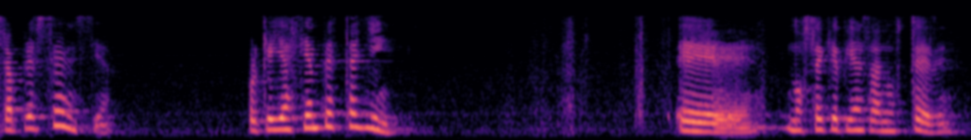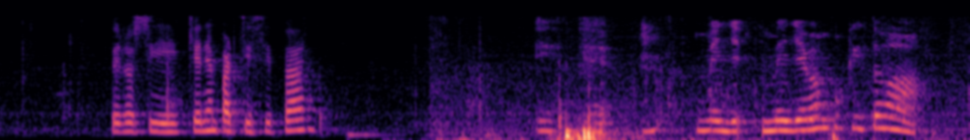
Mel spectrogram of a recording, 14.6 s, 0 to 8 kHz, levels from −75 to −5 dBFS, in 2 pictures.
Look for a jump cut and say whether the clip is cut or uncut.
uncut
